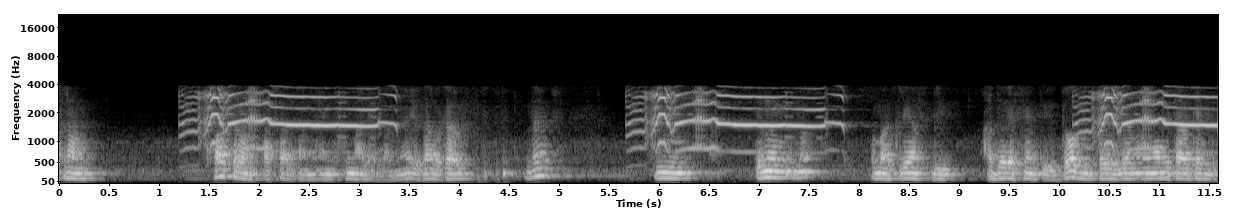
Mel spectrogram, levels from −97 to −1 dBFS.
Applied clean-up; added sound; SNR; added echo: none; Chicken, rooster; 5 dB; reverberation time 0.5 s.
